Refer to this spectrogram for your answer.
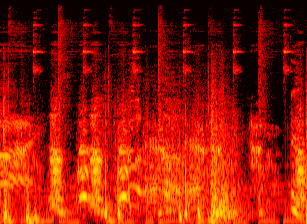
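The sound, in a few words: dog barking in dog mode, from video game Rise of the Triad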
